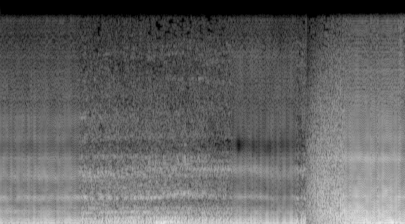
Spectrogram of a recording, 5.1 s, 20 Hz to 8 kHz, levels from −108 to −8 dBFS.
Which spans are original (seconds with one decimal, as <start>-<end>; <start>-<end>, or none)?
1.0-2.9; 3.7-4.3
